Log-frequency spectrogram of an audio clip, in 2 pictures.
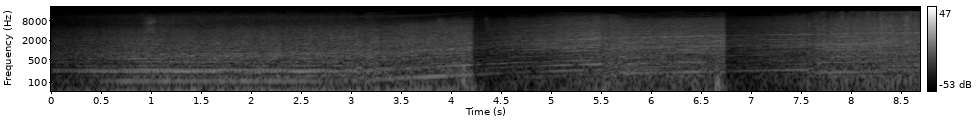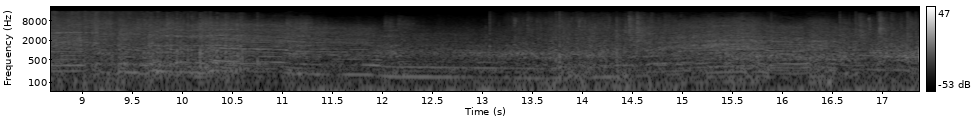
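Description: A Ferrari race car in a racing video game revs and accelerates, its engine note climbing and dropping through gear changes with two brief cuts between shifts, loud and continuous.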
